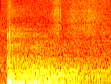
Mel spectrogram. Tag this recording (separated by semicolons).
bass-drum; drum; hit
